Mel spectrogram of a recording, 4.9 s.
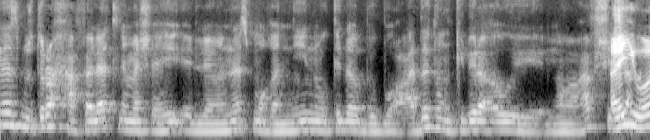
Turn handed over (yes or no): yes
